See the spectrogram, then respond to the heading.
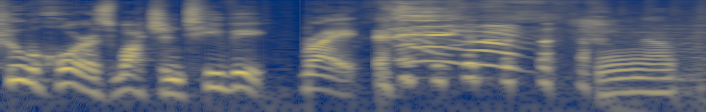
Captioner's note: blonde Women giggle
